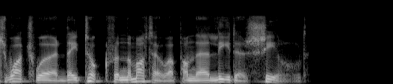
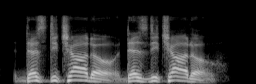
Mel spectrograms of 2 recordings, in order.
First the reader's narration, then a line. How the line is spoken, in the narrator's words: The opposite party shouted in answer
